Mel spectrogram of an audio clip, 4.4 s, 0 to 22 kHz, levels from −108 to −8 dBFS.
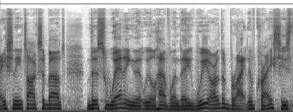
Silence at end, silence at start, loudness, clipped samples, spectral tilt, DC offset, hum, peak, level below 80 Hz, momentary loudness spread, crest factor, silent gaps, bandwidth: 0 s; 0 s; -22 LUFS; under 0.1%; -5.5 dB/octave; 1%; none; -8 dBFS; -48 dBFS; 3 LU; 12 dB; none; over 20 kHz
